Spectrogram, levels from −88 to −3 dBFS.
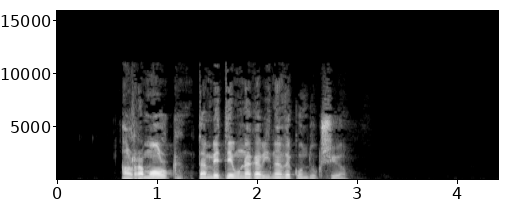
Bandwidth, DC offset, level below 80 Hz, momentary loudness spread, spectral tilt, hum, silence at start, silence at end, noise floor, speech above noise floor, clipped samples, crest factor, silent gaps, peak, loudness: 11 kHz; under 0.1%; -50 dBFS; 10 LU; -5.5 dB/octave; none; 0.65 s; 1.5 s; -87 dBFS; 70 dB; under 0.1%; 20 dB; none; 0 dBFS; -17 LUFS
